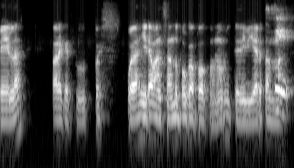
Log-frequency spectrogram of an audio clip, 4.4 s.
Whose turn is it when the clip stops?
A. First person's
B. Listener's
B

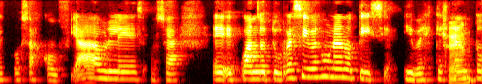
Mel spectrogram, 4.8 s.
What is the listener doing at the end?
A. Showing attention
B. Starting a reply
A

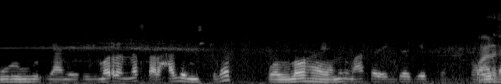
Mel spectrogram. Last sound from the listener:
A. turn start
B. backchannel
A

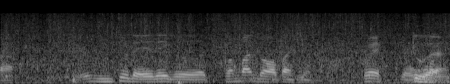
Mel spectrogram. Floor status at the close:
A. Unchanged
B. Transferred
B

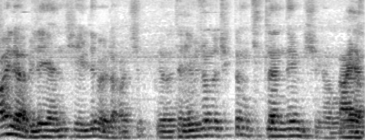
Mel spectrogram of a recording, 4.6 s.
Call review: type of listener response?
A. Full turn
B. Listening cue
A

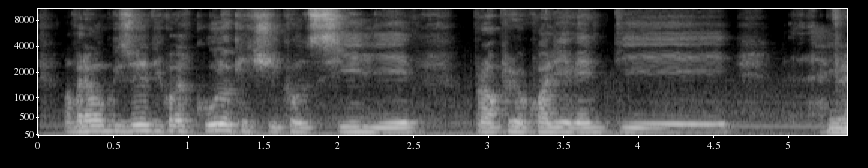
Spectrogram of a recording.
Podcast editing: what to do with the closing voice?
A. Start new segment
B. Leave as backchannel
A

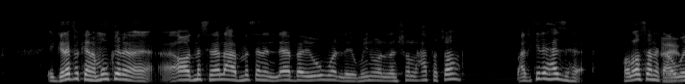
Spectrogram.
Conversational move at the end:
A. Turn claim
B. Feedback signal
B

